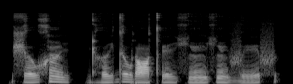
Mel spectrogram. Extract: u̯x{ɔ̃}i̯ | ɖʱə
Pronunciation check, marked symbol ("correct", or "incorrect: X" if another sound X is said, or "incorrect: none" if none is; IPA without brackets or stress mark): incorrect: ə̃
